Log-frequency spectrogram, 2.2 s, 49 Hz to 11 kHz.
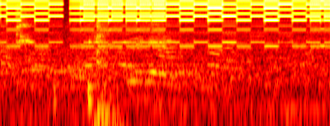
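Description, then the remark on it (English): A phone plays an electronic chime as it powers on: a sustained, bright, bell-like tone that holds steady for a couple of seconds, with a brief break near the start and soft background noise. “I got 84 text messages since I last turned this phone on.”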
